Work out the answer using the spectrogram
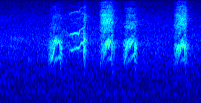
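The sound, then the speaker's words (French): Magpies exchange short calls: a handful of brief, quiet, squawky bursts, irregularly spaced over a low steady hiss. “Notre première pie s'en rapproche et elles échangent des petits cris.”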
